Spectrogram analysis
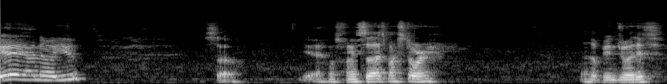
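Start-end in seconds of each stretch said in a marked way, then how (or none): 0.0-0.9 high imitated hello; delighted recognition. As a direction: re-enact spotting a familiar face, pitched up. Retold recognition by the actor.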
